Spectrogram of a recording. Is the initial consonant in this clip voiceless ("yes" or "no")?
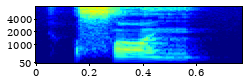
yes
